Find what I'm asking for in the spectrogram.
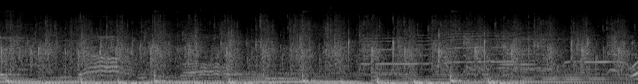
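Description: A comedy club audience applauds in a steady, dense wash of clapping that blends with loud background music and lasts the whole stretch.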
